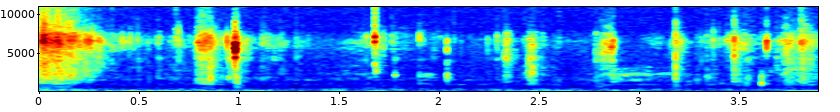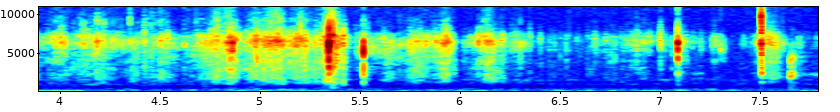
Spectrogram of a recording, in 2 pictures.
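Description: Bubble wrap and a small clear plastic bag being handled: faint crinkling with scattered sharp crackles and clicks.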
